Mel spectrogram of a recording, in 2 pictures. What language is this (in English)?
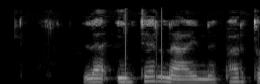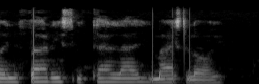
Esperanto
